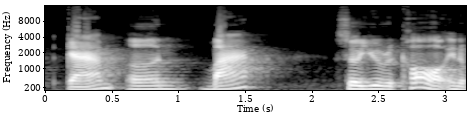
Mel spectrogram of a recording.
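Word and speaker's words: cảm ơn bác: use this okay and it's it would be pronounced gab on back so you recall in a previous video i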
